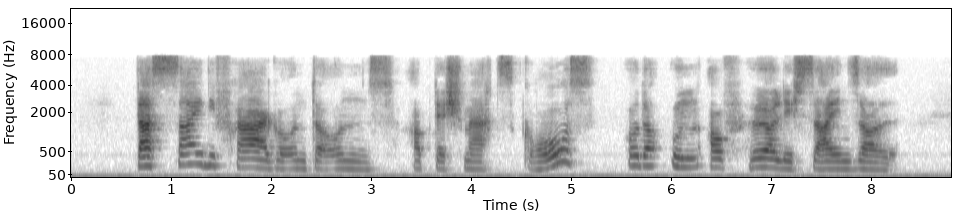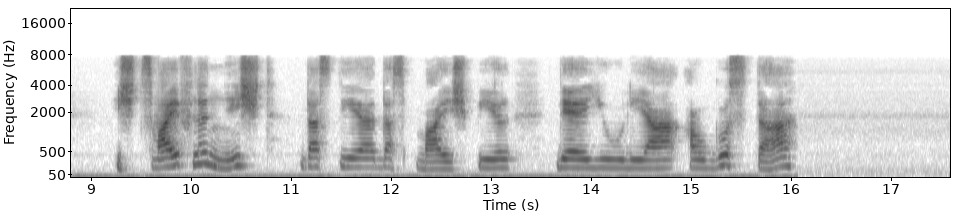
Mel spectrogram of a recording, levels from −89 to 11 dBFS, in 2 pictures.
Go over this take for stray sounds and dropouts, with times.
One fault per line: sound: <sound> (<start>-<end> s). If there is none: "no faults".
no faults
